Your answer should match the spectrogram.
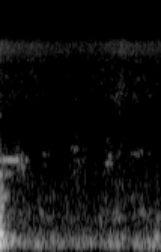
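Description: Near silence: room tone, with the tail of a spoken word at the very start.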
